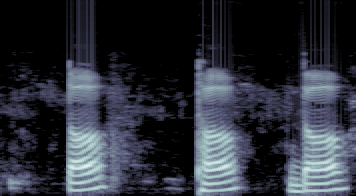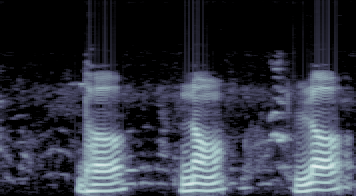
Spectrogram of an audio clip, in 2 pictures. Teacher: आप ये वर्ण जो त, थ, द, ध, न, ल या दंत स का जब आप उच्चारण करते हैं तो आपकी जो जीभ है वो दांत को जाके टच करता है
